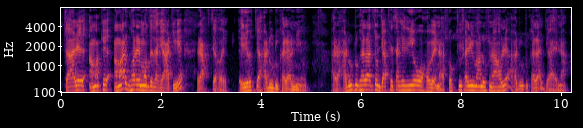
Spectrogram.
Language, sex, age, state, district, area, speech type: Bengali, male, 60+, West Bengal, Darjeeling, rural, spontaneous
